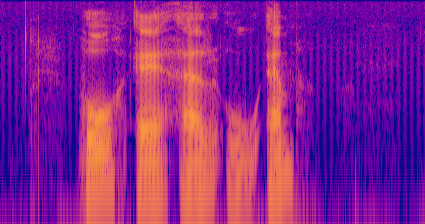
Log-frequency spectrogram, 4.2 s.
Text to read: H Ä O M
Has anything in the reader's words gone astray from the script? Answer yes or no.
yes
